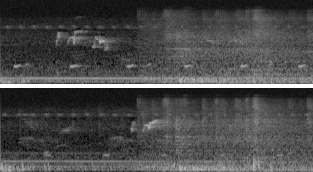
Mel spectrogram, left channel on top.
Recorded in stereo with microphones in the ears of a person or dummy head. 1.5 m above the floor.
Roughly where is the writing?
Centre.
